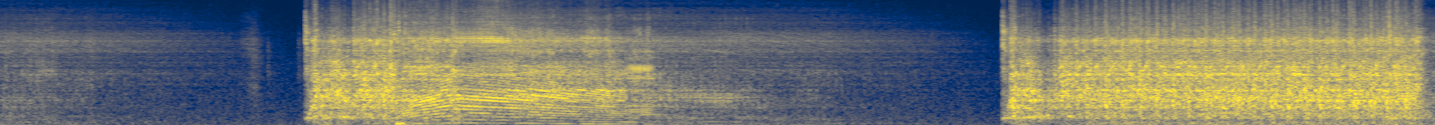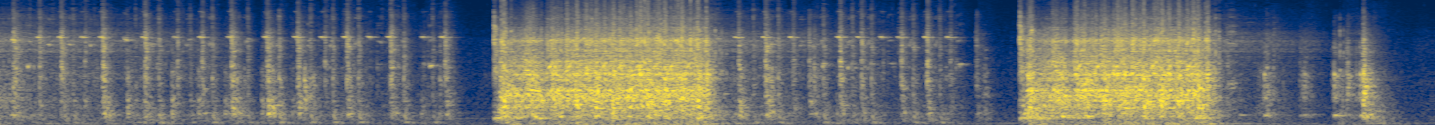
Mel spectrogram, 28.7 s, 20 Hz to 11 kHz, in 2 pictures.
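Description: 1952 Willys M38A1 Jeep's F-head four-cylinder engine cranked by its starter in four separate attempts, on a jump pack with ether sprayed in, just after a carburetor rebuild. Each crank starts abruptly and trails off into uneven, choppy pulses without the engine settling into a steady idle.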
